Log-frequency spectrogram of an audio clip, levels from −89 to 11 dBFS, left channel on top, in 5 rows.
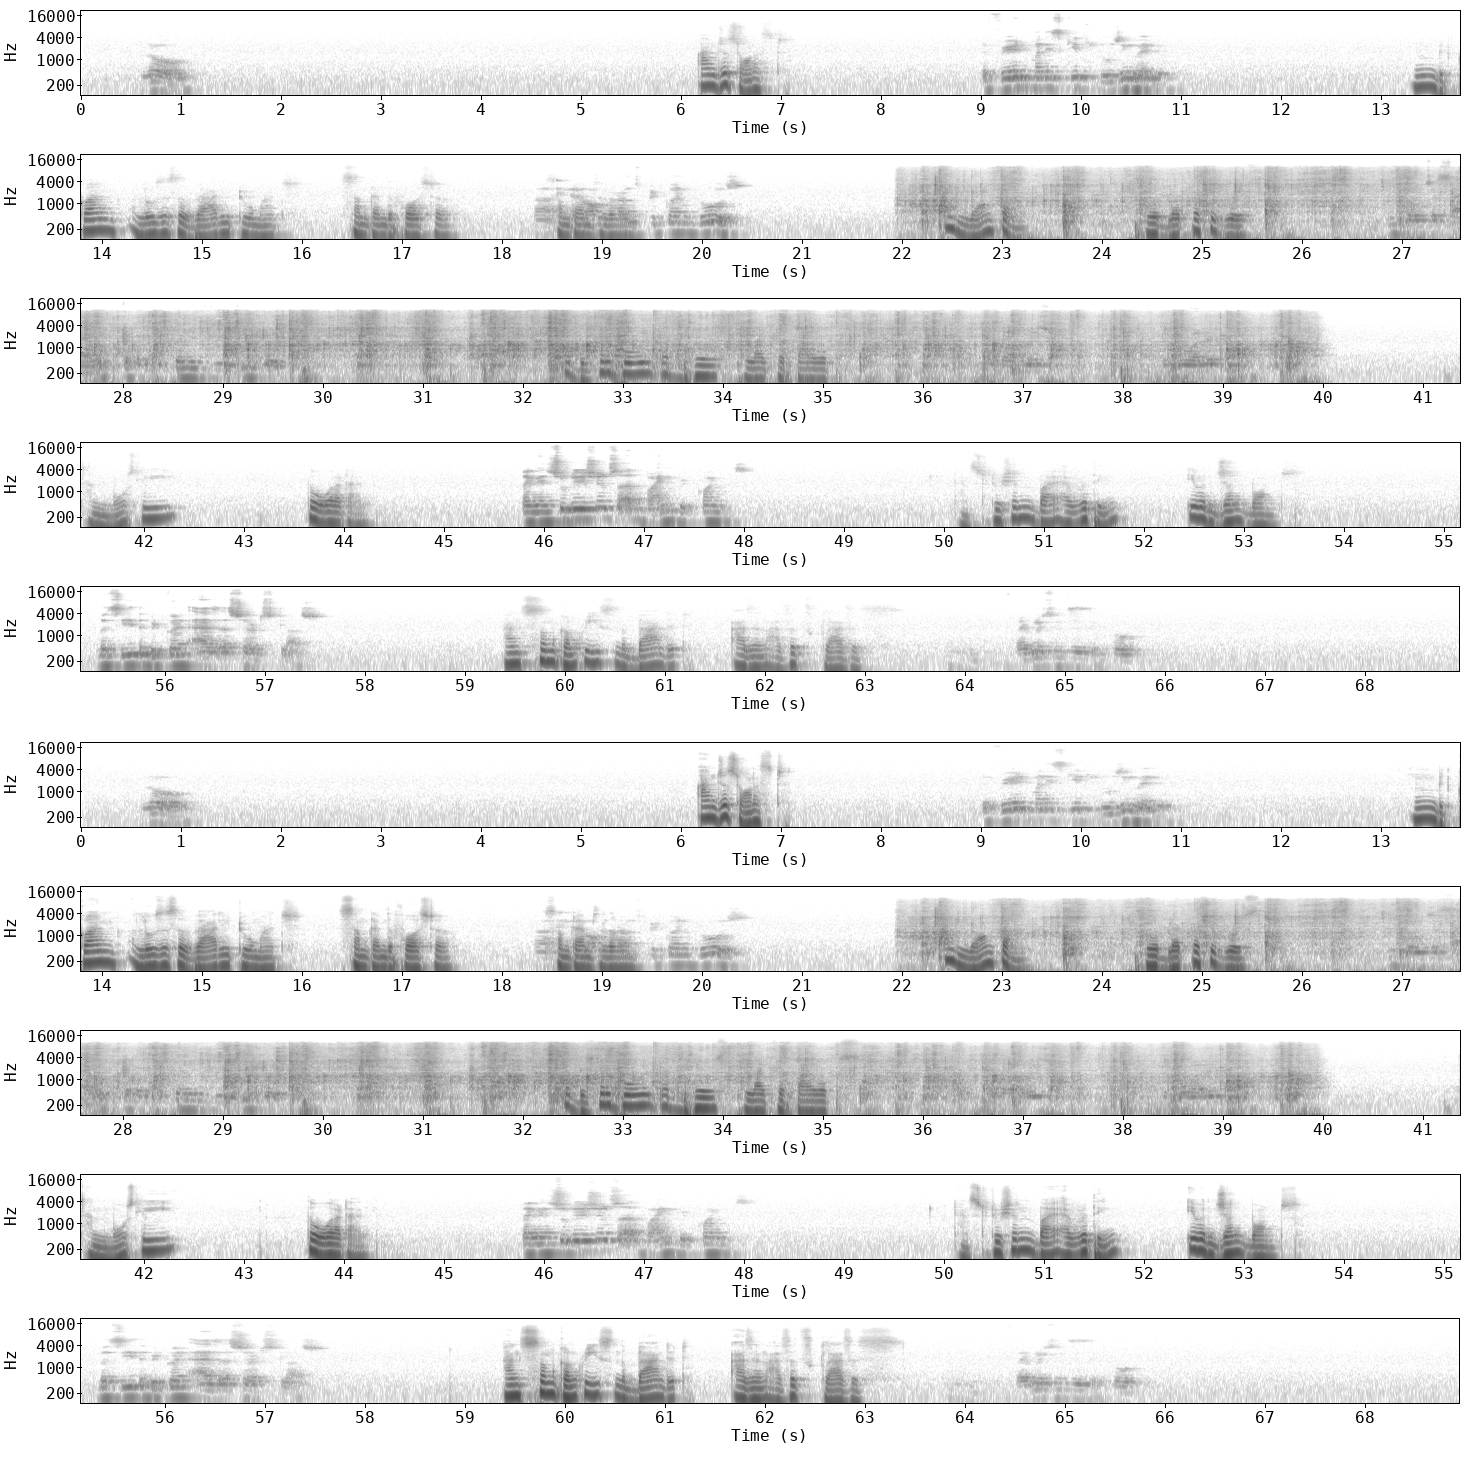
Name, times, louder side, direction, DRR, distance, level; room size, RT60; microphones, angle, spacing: voice 1, 0.6-1.1 9.0-10.9 18.3-20.4 26.6-29.7 36.6-37.4 38.4-39.3 45.8-48.0 55.3-57.6 63.8-64.1 64.5-65.8, left 2 dB, 85° left, 2.6 m, -47 dB
voice 2, 6.2-7.1 13.3-16.0 16.4-17.5 18.4-19.3 22.4-23.3 24.4-25.6 32.4-35.4 41.4-42.3 43.6-44.3 50.1-51.7 52.4-53.5 59.4-61.1 61.7-63.3, right 5 dB, 85° right, 0.4 m, -32 dB
sound 1, 21.9-40.0, left 1 dB, 10° left, 1.6 m, -39 dB
11.0 x 7.3 x 5.0 m
head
